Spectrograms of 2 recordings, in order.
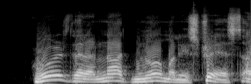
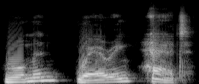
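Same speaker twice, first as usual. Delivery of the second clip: three spaced stresses on "Woman wearing hat"; one deliberate beat per word, "Woman" rising; rhythm drill. Shown as a demonstration. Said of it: "stressing only the content words".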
